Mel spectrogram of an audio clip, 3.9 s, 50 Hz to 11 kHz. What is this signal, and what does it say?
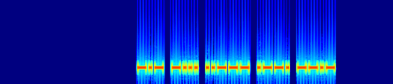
Morse code, heard as a keyed tone, about 43 wpm, 700 Hz. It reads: KB2PQ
